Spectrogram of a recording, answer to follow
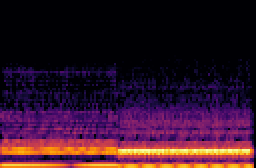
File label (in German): auto sirene; minecraft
